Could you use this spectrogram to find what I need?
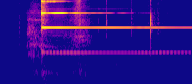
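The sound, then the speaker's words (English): A bell is struck once with a bright metallic ring whose clear tones sustain and slowly fade, with a faint second tap later. “Ring the bell.”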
